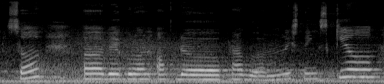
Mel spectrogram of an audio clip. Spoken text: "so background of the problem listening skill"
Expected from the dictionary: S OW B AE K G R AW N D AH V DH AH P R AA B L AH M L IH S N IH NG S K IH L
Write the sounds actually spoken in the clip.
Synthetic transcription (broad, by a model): S OW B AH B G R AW N AH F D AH P R AA B L AH M L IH S N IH NG S K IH L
